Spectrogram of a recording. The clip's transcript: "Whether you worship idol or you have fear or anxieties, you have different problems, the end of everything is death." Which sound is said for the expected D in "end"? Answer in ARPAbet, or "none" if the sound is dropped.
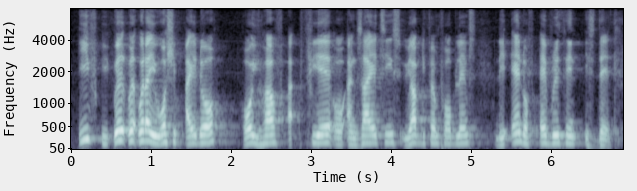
D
